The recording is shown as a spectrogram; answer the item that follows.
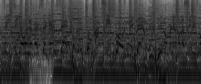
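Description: Male MC rapping fast over a grime beat with a heavy, steady bass line.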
